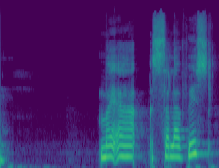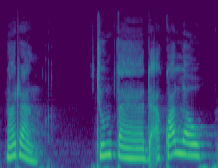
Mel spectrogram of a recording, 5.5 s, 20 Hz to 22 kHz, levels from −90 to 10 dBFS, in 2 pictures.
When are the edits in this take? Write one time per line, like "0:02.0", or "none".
0:02.7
